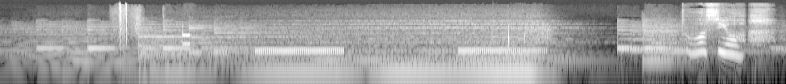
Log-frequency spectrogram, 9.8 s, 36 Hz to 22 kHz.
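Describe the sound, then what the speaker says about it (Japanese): An unanswered phone call in the video game Persona 4 Golden, heard as steady electronic ringing tones for several seconds before a short break and a brief burst of warbling, chirpy game sound. "里中、天城に電話。"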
